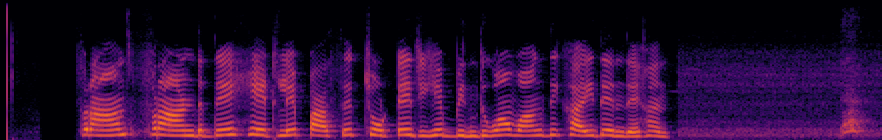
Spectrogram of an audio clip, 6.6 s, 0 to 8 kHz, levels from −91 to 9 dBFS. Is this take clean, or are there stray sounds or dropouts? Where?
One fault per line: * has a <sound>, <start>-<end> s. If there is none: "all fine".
* has a bark, 6.3-6.6 s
